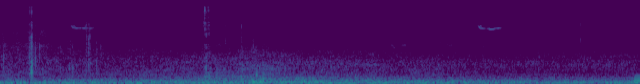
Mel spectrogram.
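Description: Outdoor background: a steady low rumble with a few sharp handling clicks, and a bird chirping briefly about a second in and again about six seconds in.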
